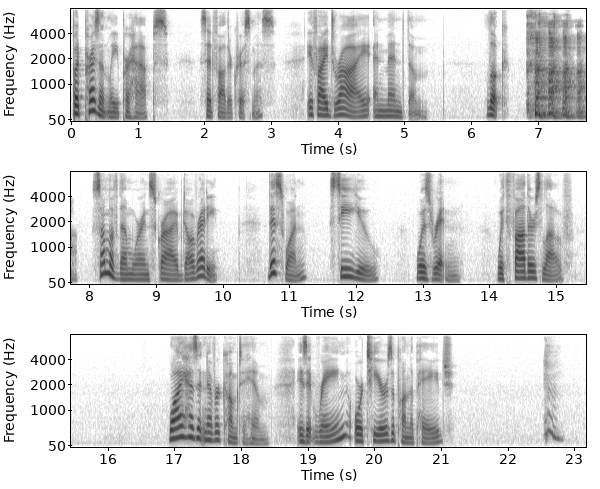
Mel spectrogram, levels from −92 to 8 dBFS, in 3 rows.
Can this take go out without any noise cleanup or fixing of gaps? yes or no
no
